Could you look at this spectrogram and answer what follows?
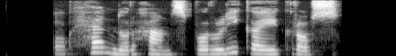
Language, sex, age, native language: Icelandic, female, 40-49, Polish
